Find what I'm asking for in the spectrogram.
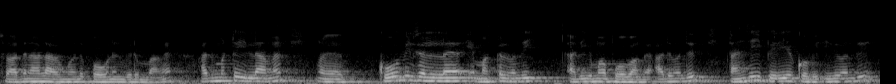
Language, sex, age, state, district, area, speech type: Tamil, male, 18-30, Tamil Nadu, Erode, rural, spontaneous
